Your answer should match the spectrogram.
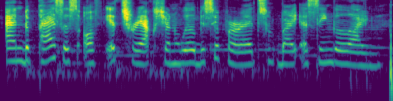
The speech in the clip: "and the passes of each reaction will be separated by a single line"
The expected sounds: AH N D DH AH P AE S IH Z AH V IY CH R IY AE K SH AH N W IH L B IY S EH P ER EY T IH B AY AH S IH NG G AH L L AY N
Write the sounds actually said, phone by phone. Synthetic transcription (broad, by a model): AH N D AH P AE S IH S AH F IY S R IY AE K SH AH N W IH L B IY S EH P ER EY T B AY AH S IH NG G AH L L AY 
